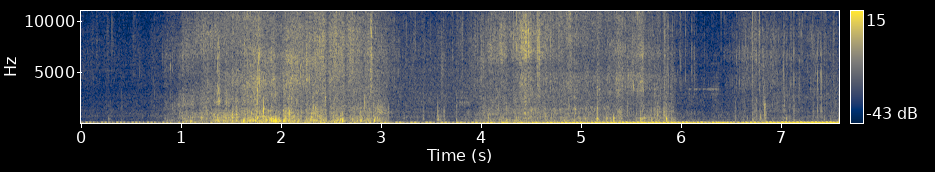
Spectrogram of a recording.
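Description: Turbocharged flat-four of a Subaru Forester XT running at low speed as the car creeps in on a loose dirt and gravel track, growing louder as it comes closer, with wind rushing across the microphone.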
